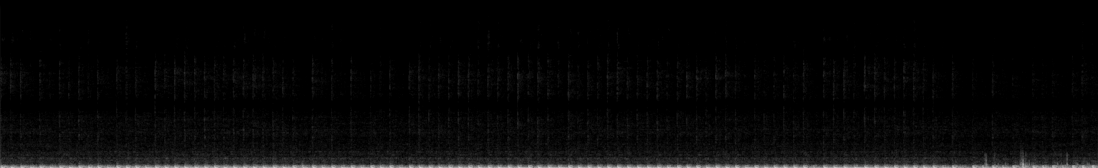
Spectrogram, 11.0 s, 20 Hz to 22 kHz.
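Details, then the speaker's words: Honda TRX 250X quad with a newly installed HMF Performance exhaust, carb not yet jetted (110 main and 40 idle jets planned). Deep, even single-cylinder thump at a steady idle, no knocks or misses; sounds deeper and more aggressive than stock, healthy. "Guys, that sounds so much deeper and more aggressive in person. I'm not sure how well the camera's going to pick it up, but this exhaust was worth every single penny."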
